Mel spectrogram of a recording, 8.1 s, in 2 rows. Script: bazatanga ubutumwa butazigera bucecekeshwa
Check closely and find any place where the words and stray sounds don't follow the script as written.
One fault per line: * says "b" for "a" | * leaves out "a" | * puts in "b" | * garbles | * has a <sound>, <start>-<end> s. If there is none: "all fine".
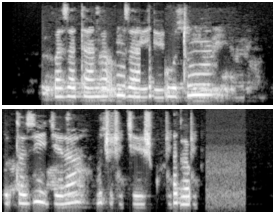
* garbles
* garbles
